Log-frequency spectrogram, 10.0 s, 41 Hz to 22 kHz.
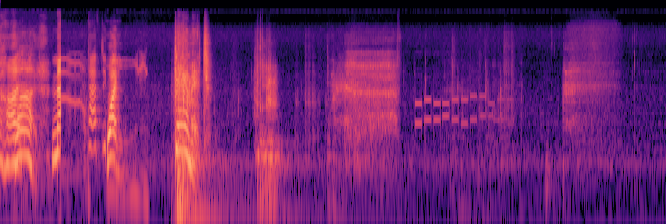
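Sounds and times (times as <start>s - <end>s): phone keypad touch-tone beeps: 6.2s - 7.6s.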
